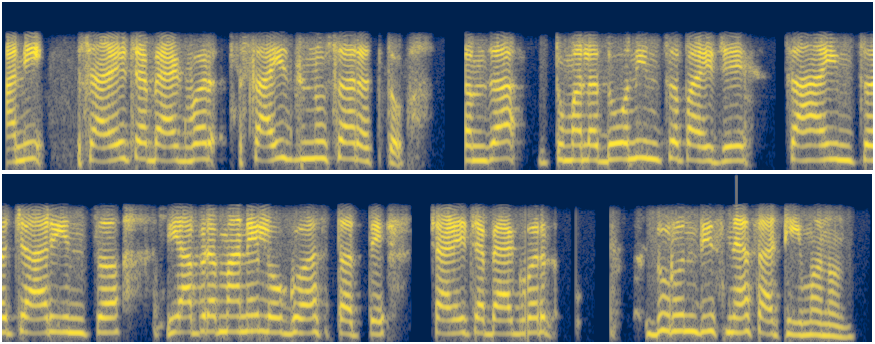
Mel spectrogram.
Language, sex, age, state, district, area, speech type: Marathi, female, 45-60, Maharashtra, Nanded, rural, conversation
